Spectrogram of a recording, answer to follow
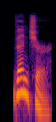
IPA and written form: vˈɛntʃɚ (venture)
